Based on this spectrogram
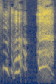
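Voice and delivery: high, bashful giggle; shy giggle. Acted. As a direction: laugh it off coyly. Wife laughs at teasing husband. (शर्माती हुई हँसी)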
